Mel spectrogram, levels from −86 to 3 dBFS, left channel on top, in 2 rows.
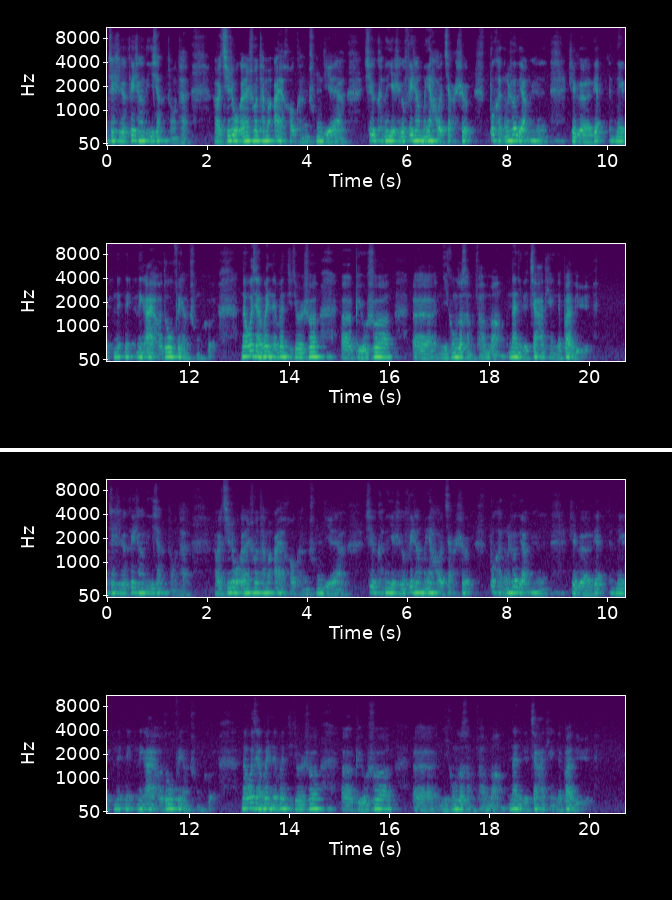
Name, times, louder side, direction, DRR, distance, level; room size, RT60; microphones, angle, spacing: voice 1, 0.0-20.2, left 4 dB, 80° left, 0.3 m, -30 dB
2.5 x 2.5 x 2.6 m
head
